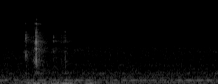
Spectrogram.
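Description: A few faint taps on a computer keyboard in the first second, as letters are typed.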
